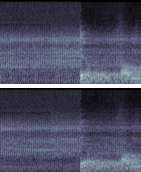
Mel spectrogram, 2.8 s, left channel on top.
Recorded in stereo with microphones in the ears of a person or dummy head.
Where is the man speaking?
50° left (ahead or behind), 1.3 m; by 2.7 s 25° left (ahead or behind), 2.5 m.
